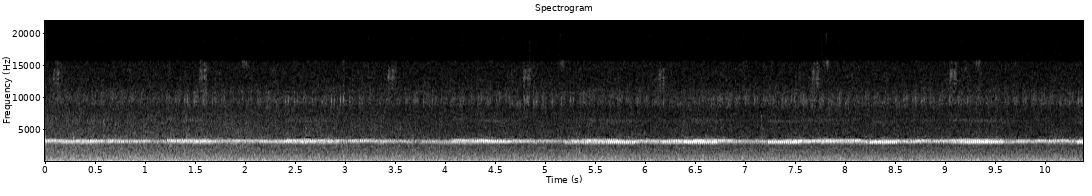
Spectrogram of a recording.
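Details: A chorus of crickets in a natural forest, one sustained high-pitched ringing trill with slight surges in loudness, faint ticking above it and a low rushing ambience beneath.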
